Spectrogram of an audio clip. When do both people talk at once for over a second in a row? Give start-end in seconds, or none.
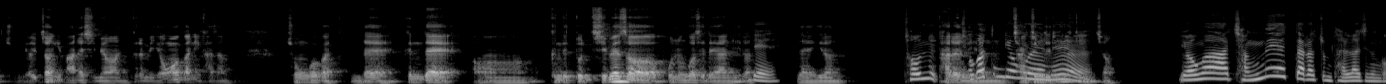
9.4-10.9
